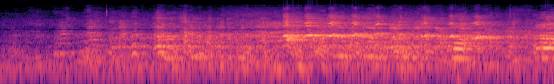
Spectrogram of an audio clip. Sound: audience laughing

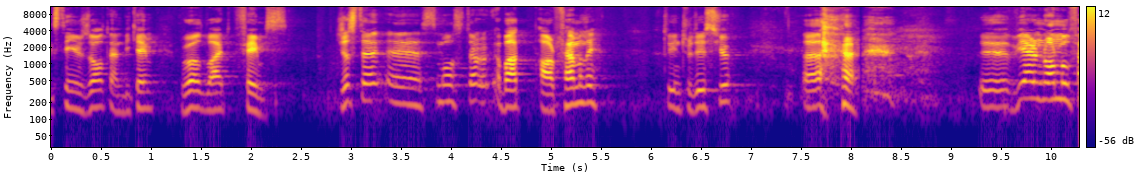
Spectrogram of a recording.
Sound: laughs

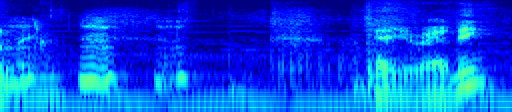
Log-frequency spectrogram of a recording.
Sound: laughing

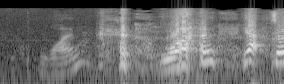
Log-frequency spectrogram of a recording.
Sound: laughter

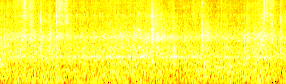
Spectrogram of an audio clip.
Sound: print machine whirring

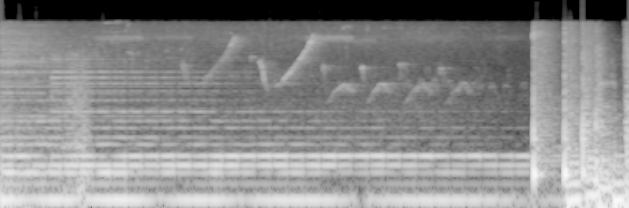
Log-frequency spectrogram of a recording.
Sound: birds chirping

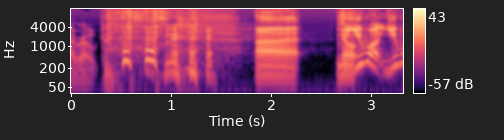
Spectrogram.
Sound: both chuckle

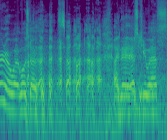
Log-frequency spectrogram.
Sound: laughs

